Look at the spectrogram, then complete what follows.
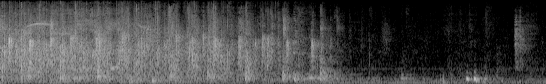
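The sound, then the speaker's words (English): A church audience applauds to welcome a guest speaker: full, dense clapping that gradually dies away by the midpoint, leaving near quiet with a few small stray noises. “let's give Jeff Davidson a round, a warm Church Project welcome.”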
